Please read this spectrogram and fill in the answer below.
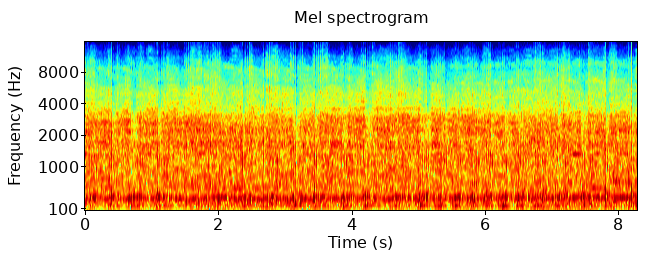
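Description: Pulling tractor's engine running hard under load, a loud steady drone that holds an even pitch throughout.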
